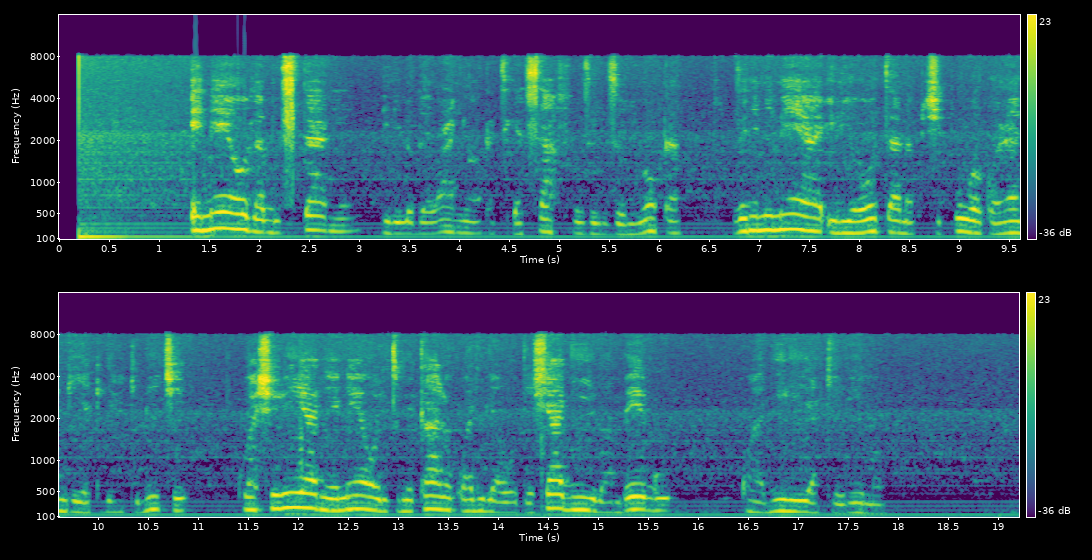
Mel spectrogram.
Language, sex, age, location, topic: Swahili, female, 25-35, Dar es Salaam, agriculture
